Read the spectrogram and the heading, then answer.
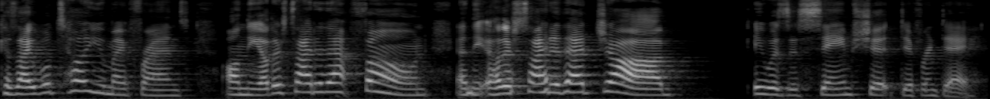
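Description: A woman's voice: mid-range voice, expressive, normal speed. A middle-aged woman coach telling her own story in a candid, emphatic podcast monologue, speaking straight to her listeners as friends.

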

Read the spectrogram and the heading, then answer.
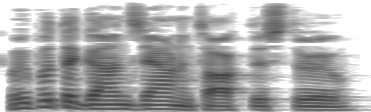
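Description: A man's voice: medium pitch, lively intonation, a little fast, pushed and bright, voice pushed up. Guy doing a cocky talky ex-actor, brash, a bit raised. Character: cocky male ex-actor in over his head.

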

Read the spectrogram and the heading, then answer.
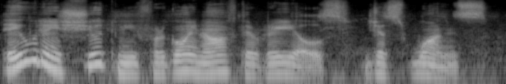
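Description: A man's voice: mid-range voice, big pitch swings, slow, rough recording. A man reading aloud and voicing a pudgy, frightened middle-aged prisoner who pleads eagerly and almost blubbers. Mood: pleading.

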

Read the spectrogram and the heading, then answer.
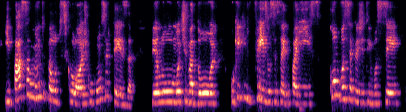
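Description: A woman from Brazil talks earnestly about her own story, with a voice pitched a little high. The audio sounds muffled and lo-fi. She keeps leaning on the point and asks "né?" as she goes. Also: a bit bright. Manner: earnest, emphatic storytelling with frequent "né?". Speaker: podcast guest. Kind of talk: conversational interview.

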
